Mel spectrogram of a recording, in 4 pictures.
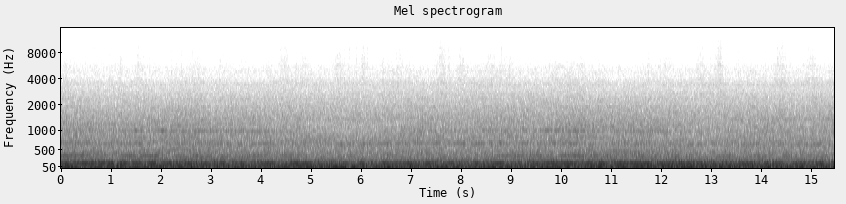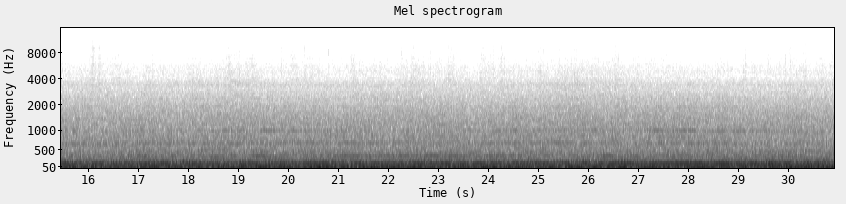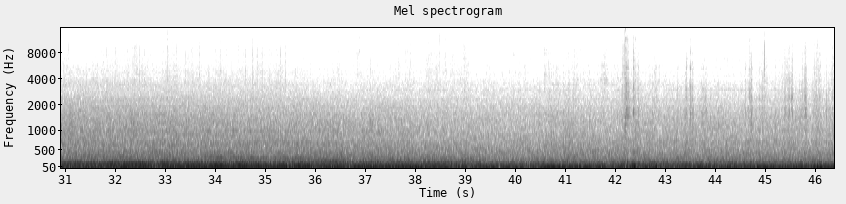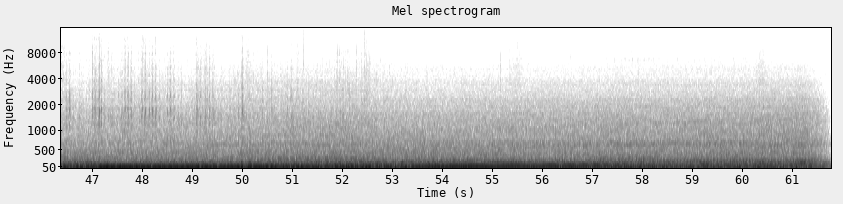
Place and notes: from/behind window, Mladinska, Maribor, Slovenia - streets cleaner
streets cleaner with strong collateral resonance effect
7 November 2012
